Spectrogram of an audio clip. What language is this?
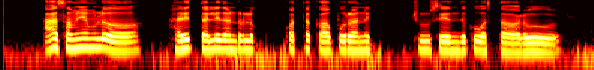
Telugu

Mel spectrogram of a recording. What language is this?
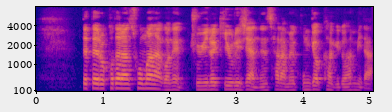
Korean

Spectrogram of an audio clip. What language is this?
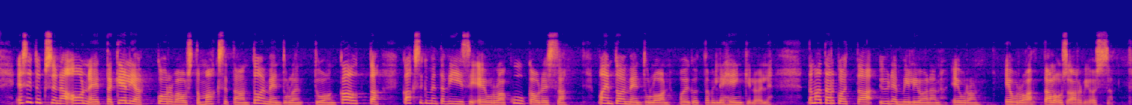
Finnish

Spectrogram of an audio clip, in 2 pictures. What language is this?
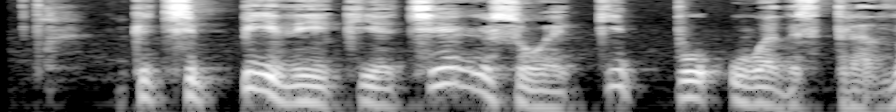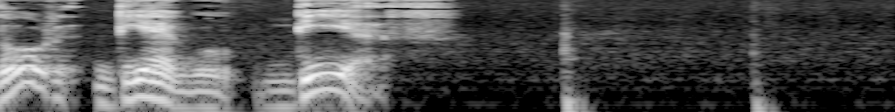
Galician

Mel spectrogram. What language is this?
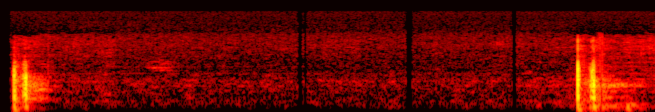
Bangla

